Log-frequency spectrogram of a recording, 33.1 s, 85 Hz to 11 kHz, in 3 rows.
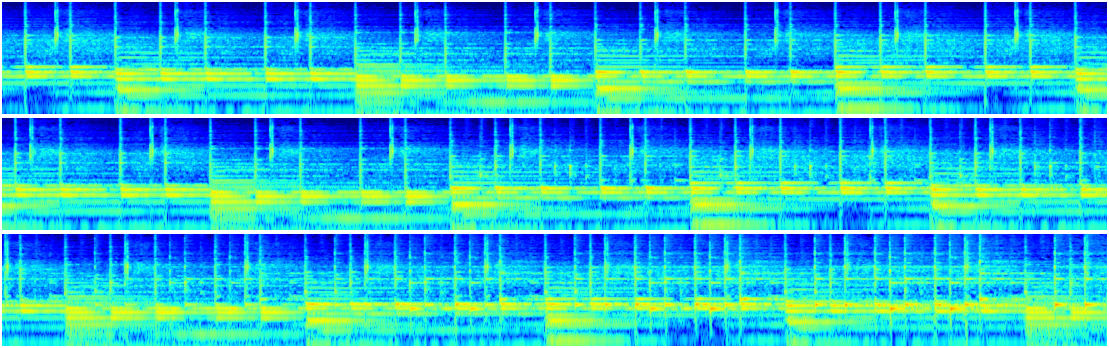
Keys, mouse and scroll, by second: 2.4 click, 6.5 click, 10.8 click, 13.2 click, 20.1 click, 24.4 click.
